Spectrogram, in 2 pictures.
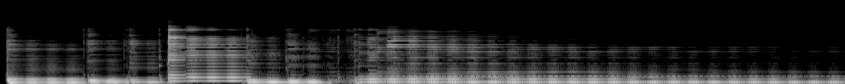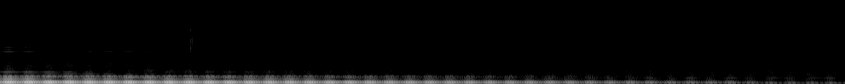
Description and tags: Tremolo and twang guitar #2
Another little eminor detective type film guitar line with tremolo
filmnoir, guitar, tremolo, twang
